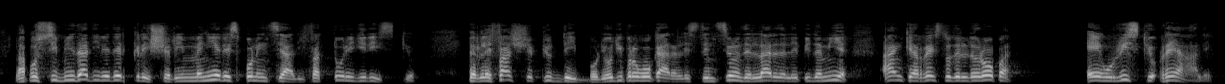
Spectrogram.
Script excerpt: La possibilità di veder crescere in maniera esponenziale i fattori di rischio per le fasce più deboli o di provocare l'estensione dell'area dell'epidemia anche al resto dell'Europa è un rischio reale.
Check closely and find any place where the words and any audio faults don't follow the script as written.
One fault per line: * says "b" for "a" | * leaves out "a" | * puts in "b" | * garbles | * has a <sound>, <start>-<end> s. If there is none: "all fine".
all fine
